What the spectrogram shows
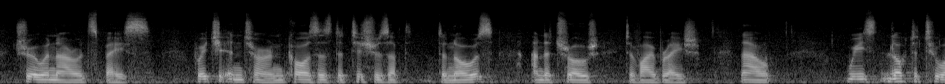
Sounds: speech

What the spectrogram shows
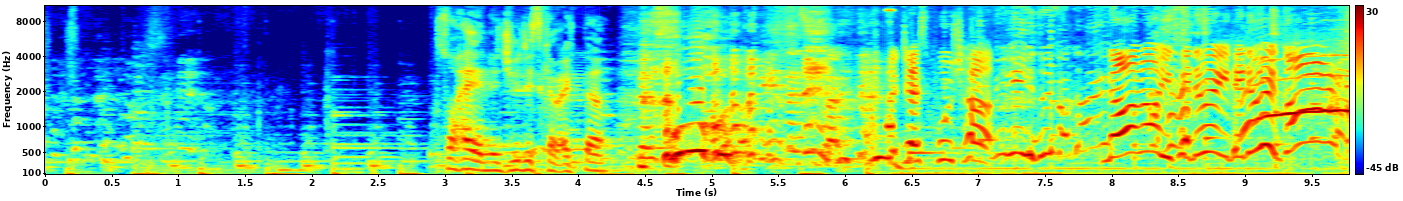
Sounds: inside a small room, speech, music

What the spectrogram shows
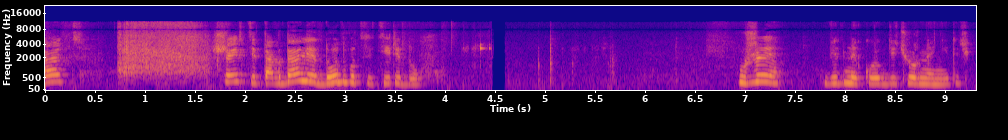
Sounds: speech

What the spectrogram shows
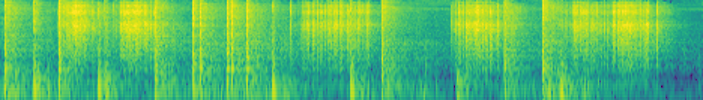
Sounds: fireworks

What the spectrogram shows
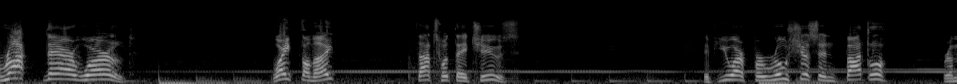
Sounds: monologue, man speaking, music, speech

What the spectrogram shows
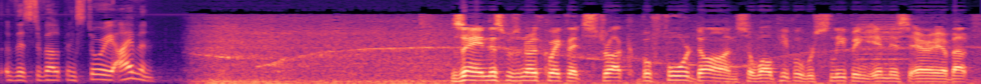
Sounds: speech

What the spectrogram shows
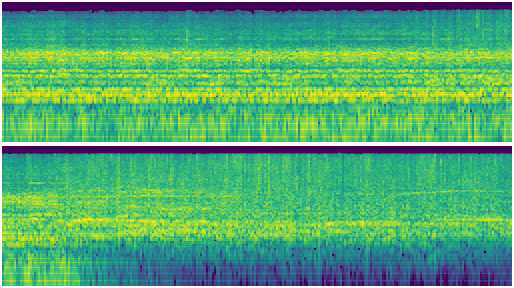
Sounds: singing choir

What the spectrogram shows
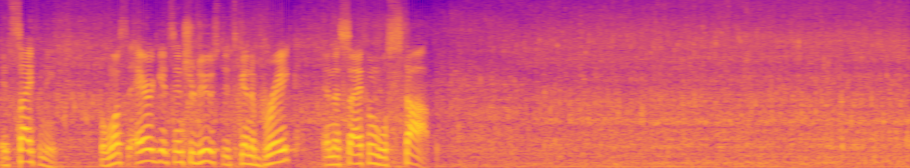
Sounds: speech

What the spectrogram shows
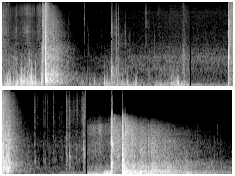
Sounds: firecracker, outside, rural or natural, explosion

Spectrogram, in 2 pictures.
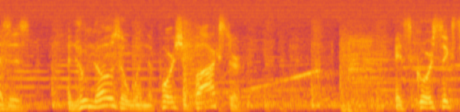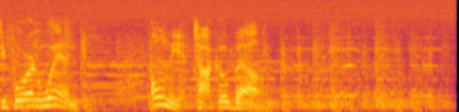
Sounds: speech, music

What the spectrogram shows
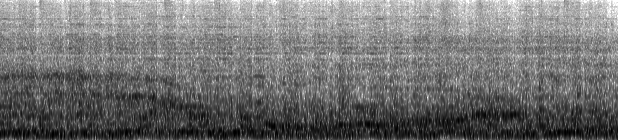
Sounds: music

